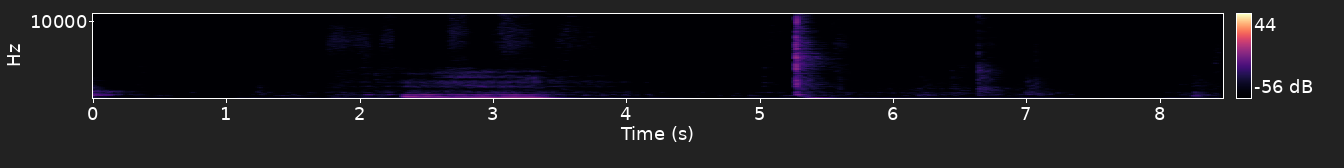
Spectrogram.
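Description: A low voice held on one note for about a second, like a hum, then one sharp tap a couple of seconds later, among faint handling noises.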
